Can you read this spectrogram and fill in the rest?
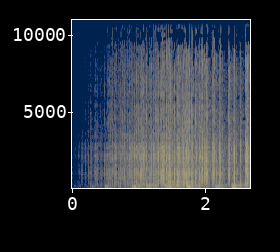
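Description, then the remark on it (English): A rapid, continuous string of firecrackers crackles and pops outside a bakery in Pineville, set off for Lunar New Year with a Lion Dance as smoke fills the air and spectators gather, building from a quiet start into a dense, loud barrage of sharp bangs that fills the whole clip. “Smoke fills the air as firecrackers erupt and spectators gather outside Lula Banh Mi and Bakery in Pineville on Sunday.”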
